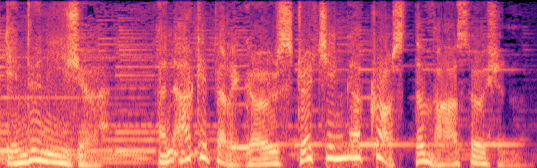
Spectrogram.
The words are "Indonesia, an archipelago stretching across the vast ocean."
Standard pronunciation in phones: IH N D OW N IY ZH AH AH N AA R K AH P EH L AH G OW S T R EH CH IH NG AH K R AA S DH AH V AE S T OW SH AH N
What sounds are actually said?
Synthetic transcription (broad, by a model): IH N D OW N IY ZH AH AH N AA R K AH P EH L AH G OW S T R EH CH IH NG AH K R AA S DH AH V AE S OW SH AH N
